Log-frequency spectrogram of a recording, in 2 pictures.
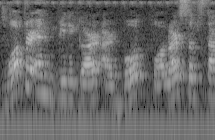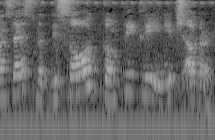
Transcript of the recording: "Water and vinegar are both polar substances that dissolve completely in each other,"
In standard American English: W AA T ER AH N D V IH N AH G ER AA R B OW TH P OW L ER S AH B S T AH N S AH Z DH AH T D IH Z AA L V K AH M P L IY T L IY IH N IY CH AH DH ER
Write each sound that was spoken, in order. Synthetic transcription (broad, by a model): W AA T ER AH N D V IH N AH G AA AA R B OW T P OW L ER S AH B S T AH N S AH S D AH T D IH S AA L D K AH M P L IY T L IY IH N IY CH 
